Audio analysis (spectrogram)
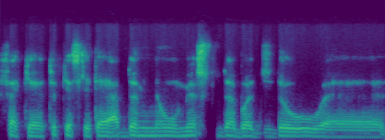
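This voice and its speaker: Against a quiet background, a man speaks at a very slow pace with a very deep, low pitch, a dark, mellow tone and fairly even intonation, the sound dry and close with no echo. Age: 30s. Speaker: security worker, coaching client. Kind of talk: testimony. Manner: halting.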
